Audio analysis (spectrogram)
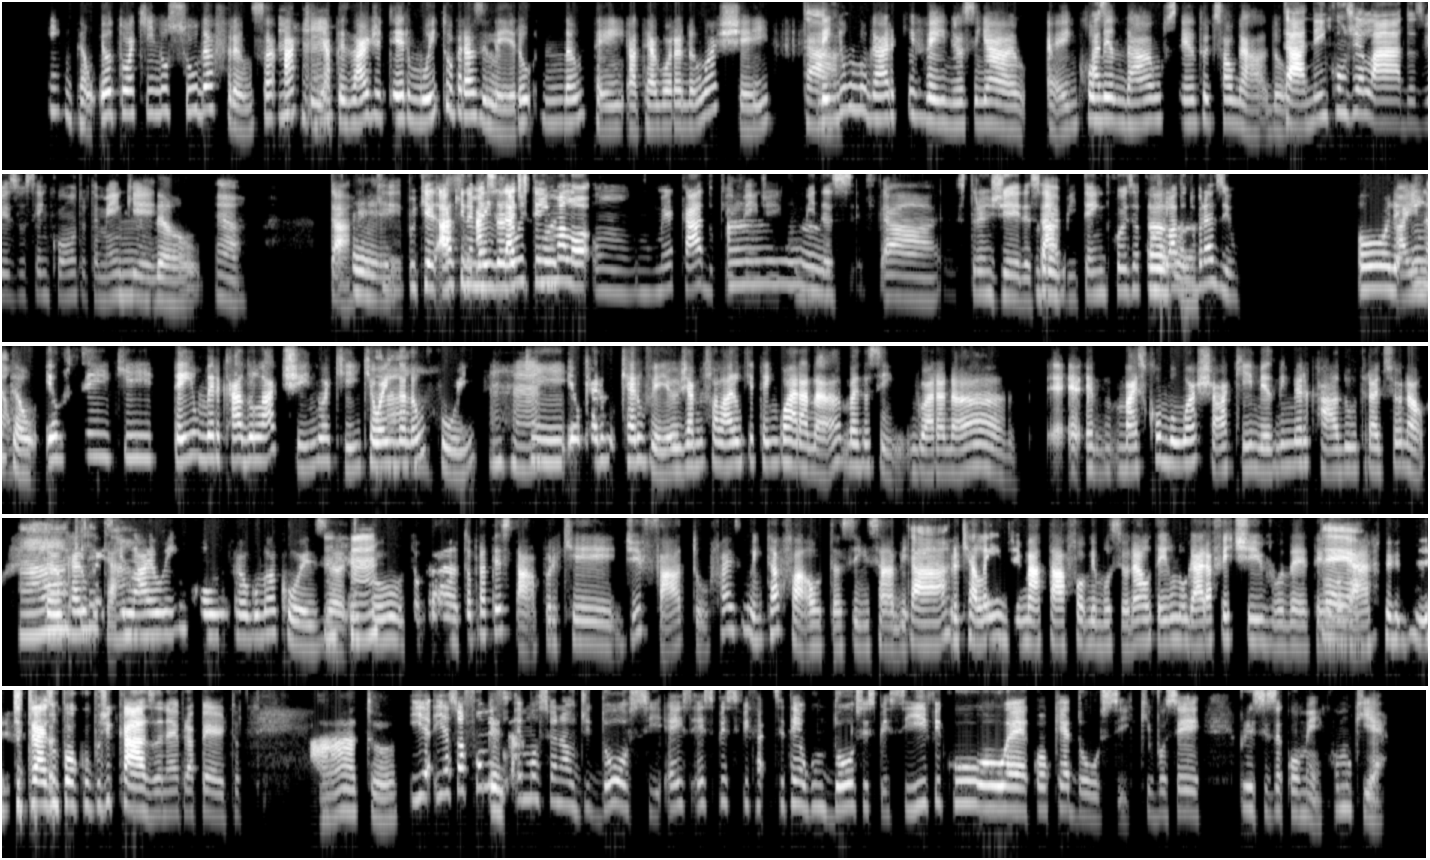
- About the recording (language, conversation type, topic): Portuguese, podcast, Como lidar com a fome emocional sem atacar a geladeira?
- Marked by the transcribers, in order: tapping; laugh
